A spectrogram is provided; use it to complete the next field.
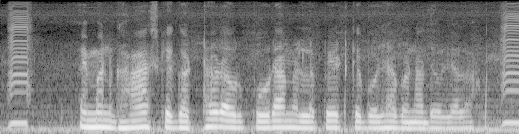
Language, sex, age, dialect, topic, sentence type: Bhojpuri, male, 18-24, Western, agriculture, statement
